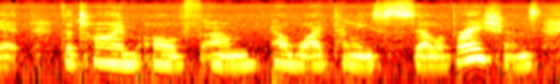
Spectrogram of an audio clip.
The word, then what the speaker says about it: Waitangi: Waitangi. So this T is a bit flat. It's not tangi. Waitangi.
